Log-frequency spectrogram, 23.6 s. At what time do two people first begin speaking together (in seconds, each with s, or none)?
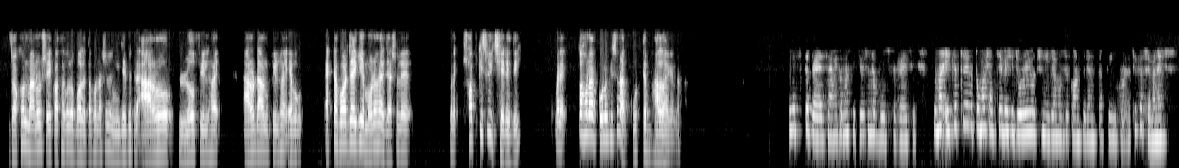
none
